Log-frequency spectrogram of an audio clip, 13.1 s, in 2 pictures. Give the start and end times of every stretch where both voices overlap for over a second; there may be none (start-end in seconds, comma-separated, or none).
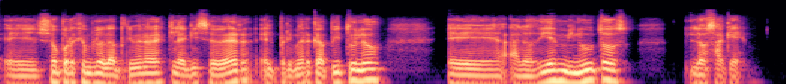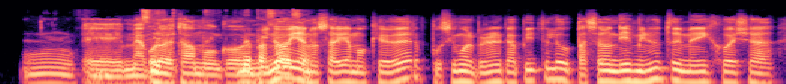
7.7-9.3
